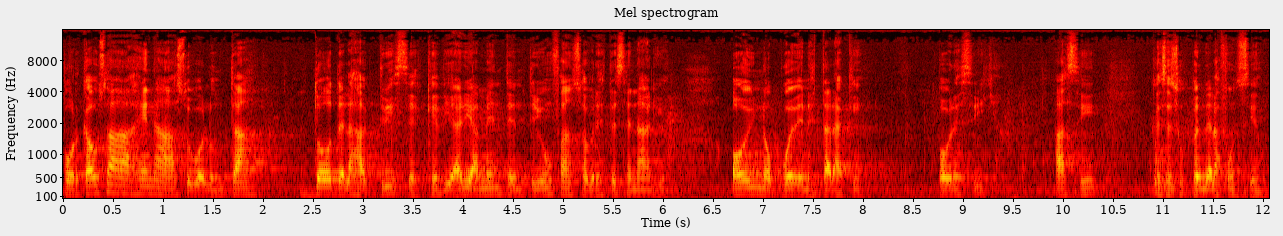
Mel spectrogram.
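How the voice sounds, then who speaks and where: A woman's very deep, low pitch in monotone, flat intonation, at a fairly slow pace with long, frequent pauses, amid light background noise and audible room echo. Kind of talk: theatrical monologue to audience. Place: stage.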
